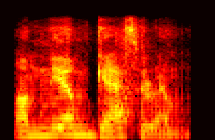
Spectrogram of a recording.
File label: "omnium gatherum", Indian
